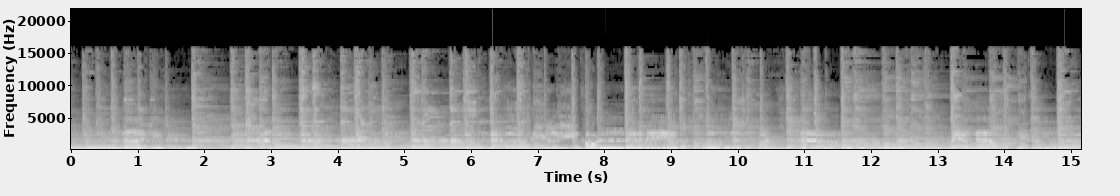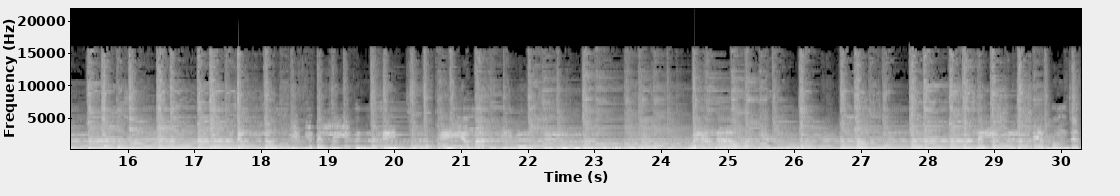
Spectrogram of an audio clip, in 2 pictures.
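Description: Strummed acoustic guitar with a harmonica carrying the melody, an instrumental break with no singing.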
